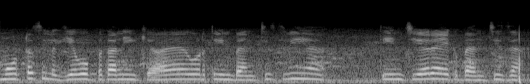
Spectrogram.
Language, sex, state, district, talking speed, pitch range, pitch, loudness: Hindi, female, Punjab, Fazilka, 205 wpm, 225-245 Hz, 235 Hz, -19 LUFS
